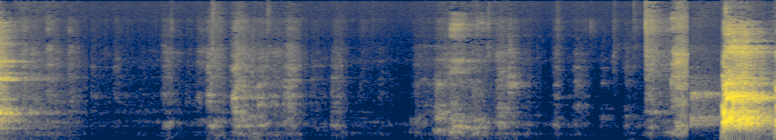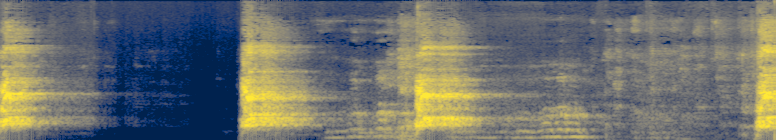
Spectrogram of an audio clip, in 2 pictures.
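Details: Pet Golden Retriever, described as very fearful, heard indoors: faint scattered sounds at first, then two short harsh barks in quick succession, followed by a longer run of barking with drawn-out whining tones toward the end.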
